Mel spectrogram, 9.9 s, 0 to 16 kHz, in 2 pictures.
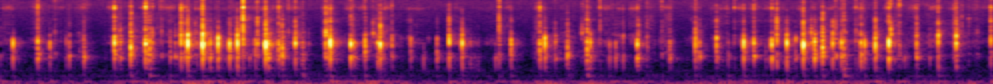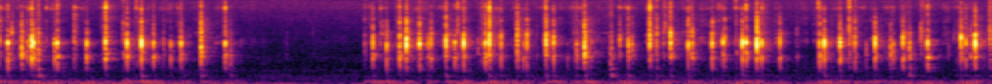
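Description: Both hands type with their fingertips on an SK61 small 60% mechanical keyboard with a white plastic case and plastic keycaps, resting on a printed desk mat. Rapid, bright plastic key taps run in steady bursts, with a short pause around the six-second mark before the typing resumes.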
